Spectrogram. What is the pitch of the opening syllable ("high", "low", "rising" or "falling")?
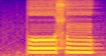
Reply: high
